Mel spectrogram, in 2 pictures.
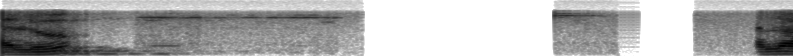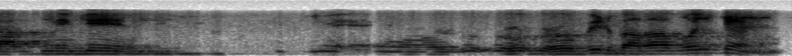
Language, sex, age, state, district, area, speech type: Bengali, male, 45-60, West Bengal, Purba Bardhaman, urban, conversation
